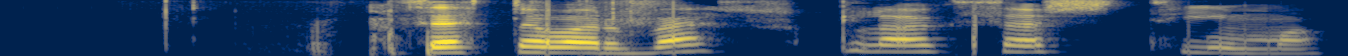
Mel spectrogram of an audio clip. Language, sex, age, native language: Icelandic, female, 10, Icelandic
